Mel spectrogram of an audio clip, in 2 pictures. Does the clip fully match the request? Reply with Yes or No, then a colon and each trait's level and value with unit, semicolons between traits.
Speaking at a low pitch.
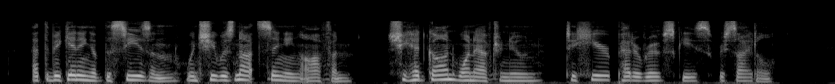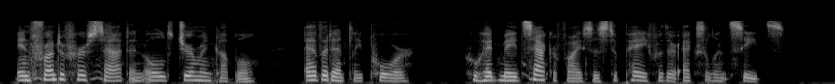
No: medium, 180 Hz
